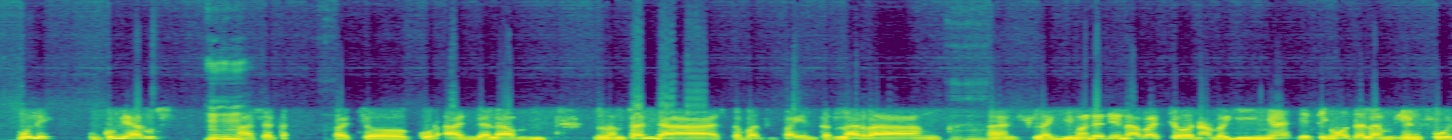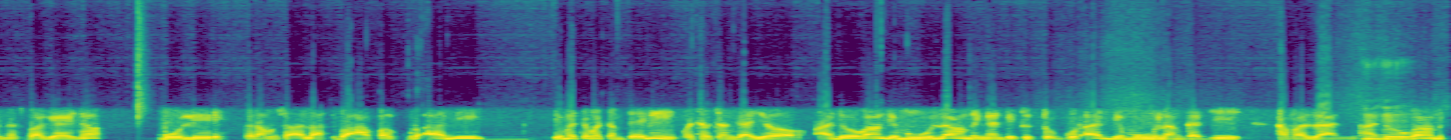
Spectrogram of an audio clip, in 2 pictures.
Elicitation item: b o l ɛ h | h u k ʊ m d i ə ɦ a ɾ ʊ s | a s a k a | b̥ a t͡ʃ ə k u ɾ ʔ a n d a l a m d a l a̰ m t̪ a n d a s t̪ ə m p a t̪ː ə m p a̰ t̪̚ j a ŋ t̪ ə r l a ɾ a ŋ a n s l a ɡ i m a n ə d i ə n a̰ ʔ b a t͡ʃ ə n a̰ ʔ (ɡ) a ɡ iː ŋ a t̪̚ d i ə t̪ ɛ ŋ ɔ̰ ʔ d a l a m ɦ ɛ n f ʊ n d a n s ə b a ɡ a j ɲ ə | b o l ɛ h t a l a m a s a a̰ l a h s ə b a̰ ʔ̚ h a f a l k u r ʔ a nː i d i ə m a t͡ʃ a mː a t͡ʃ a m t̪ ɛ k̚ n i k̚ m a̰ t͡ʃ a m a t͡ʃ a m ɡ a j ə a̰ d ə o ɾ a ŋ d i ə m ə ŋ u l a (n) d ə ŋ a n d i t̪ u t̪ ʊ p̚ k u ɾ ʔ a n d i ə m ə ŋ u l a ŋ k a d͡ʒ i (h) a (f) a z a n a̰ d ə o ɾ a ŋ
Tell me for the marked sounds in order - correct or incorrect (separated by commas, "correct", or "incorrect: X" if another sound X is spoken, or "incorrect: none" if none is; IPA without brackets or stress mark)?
incorrect: b, incorrect: ŋ, correct, correct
